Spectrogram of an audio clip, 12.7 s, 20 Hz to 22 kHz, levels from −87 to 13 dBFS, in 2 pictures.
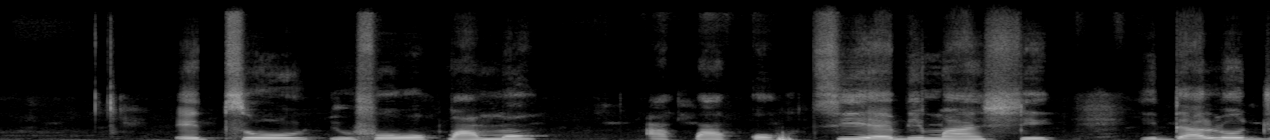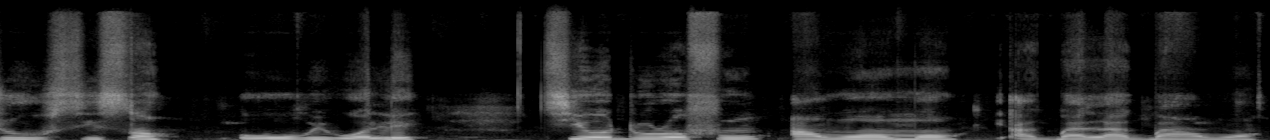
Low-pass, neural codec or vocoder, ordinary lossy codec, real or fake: none; autoencoder, 48 kHz, 128 numbers a frame, DAC-VAE, trained on Japanese speech; none; fake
